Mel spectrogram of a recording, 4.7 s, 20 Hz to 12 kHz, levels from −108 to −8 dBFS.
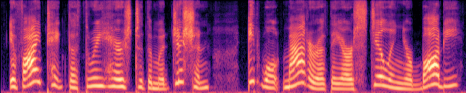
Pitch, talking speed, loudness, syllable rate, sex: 260 Hz, 245 wpm, -18 LUFS, 6.2 syllables/s, female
